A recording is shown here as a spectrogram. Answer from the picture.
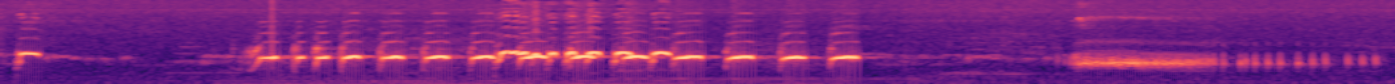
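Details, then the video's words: Female zebra dove calling the male, used as a lure call: a run of about a dozen clear, evenly spaced whistled coo notes, then a short buzzy burst and a quick string of softer clipped notes. "Pancingan perkutut Betina memanggil Jantan"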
